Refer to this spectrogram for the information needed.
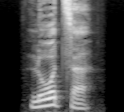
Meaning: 1. pilot; lodesman (person who helps navigate a difficult waterway) 2. air traffic controller 3. guide
- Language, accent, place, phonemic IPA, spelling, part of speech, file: German, Germany, Berlin, /ˈloːtsə/, Lotse, noun, De-Lotse.ogg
